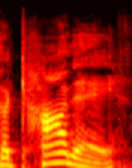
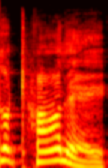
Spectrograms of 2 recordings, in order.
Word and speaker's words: Akane: do you pronounce this how to pronounce it's a Kane okay so it is a Kane akane will be taking on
